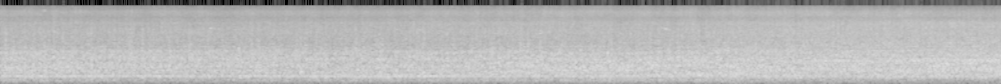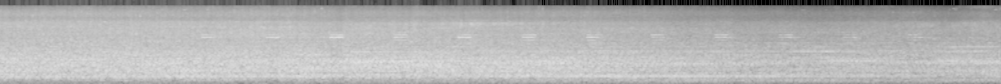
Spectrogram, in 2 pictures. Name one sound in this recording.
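A combine harvester engine roars close by, then moves off and fades slightly.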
